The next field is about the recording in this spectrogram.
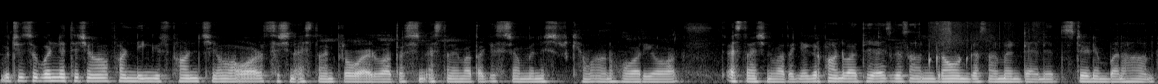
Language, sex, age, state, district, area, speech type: Kashmiri, male, 18-30, Jammu and Kashmir, Kupwara, urban, spontaneous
